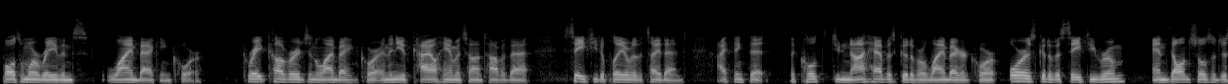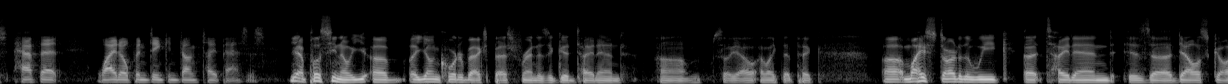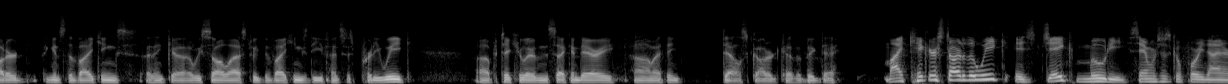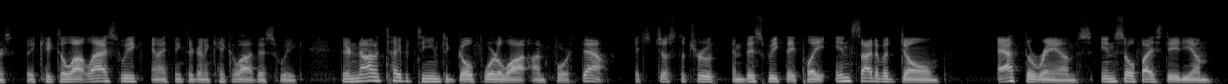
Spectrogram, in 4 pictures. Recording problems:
muffled; slightly; fading above 3 kHz

